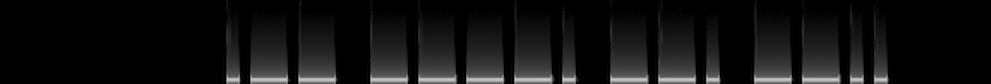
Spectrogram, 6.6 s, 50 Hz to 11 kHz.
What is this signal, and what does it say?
Morse code, heard as a keyed tone, about 15 wpm, 700 Hz. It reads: W9GZ
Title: USA Call Signs - 4 Characters - Repeated 3x - 15wpm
